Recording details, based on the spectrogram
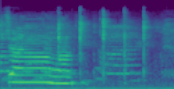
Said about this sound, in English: Nice, nice, quiet, slapping music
